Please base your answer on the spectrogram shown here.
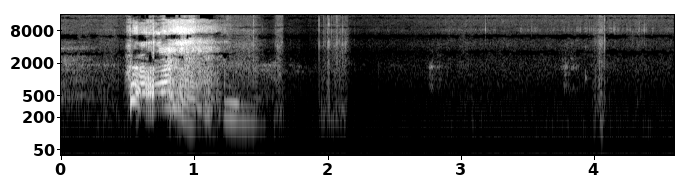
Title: I'm still sick and sneezing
